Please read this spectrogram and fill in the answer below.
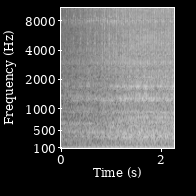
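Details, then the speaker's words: Engine idling steadily with a light, fast top-end tick riding over it; the ticking seems to come from the cylinder head. "beleza é esse barulhinho aí pessoal e parece que é do cabeçote"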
